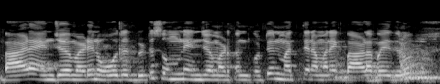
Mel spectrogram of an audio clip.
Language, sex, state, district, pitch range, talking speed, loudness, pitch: Kannada, female, Karnataka, Raichur, 210-235 Hz, 205 wpm, -14 LUFS, 220 Hz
